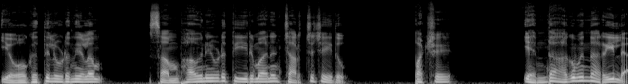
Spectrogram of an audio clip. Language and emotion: Malayalam, fearful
